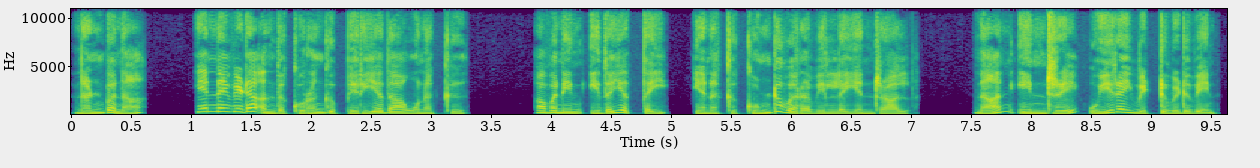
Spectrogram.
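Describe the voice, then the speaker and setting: A woman's voice: low voice, big pitch swings, slow, mellow, dry recording, studio quality, full character voice. A woman voicing a greedy, scheming female crocodile in a storybook fable, demanding and sly.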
